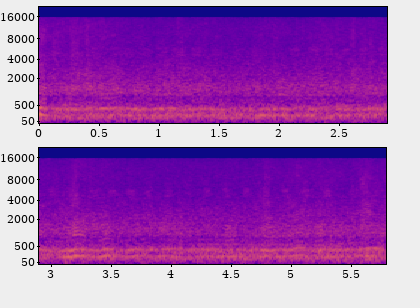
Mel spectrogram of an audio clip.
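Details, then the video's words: Swarming bees leaving their hive make a thick, steady hum, many wings blending into one low drone with occasional brief rises as single insects fly near. "bees therapy swarm natural buzzing sound"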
